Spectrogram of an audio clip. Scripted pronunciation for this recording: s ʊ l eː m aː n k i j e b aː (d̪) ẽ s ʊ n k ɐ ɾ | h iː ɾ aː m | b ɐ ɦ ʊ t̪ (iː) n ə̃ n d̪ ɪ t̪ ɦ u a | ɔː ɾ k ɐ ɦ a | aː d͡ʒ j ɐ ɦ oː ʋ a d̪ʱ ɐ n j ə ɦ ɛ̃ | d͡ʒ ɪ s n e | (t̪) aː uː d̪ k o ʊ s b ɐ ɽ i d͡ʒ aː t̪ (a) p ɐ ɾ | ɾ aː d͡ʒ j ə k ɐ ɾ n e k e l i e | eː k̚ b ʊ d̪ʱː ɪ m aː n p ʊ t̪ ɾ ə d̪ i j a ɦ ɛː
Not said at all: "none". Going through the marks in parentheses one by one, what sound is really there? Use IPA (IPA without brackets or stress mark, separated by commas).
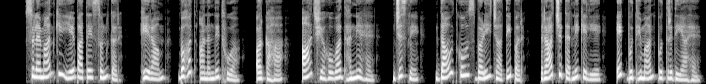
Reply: t̪, aː, d̪, i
